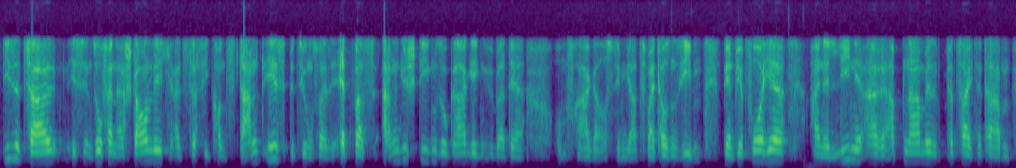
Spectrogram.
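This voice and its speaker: Man speaking over a tinny phone line. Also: a little high. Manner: measured, lecturing, frequent "ähm" fillers. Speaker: language institute director, phone guest. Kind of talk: explanatory radio interview answers. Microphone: telephone.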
